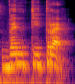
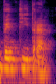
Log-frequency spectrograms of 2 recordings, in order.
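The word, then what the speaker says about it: ventitré: is that we so when we say 23 it's venti tre not ventitra or something like that so the stress is on the last vowel and the sound is like slightly different because that's accented and also the spelling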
